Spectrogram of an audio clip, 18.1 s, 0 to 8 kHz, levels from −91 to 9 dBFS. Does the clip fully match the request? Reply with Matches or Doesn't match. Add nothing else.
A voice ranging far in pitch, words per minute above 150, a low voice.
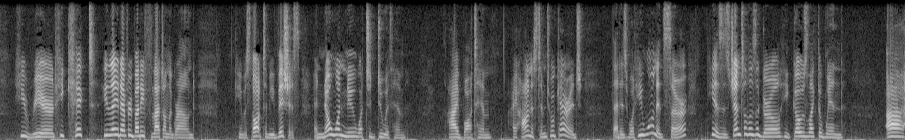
Doesn't match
